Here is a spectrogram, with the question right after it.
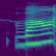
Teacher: പിന്നെ വാ എന്നുള്ള അക്ഷരം, വാ എന്നുള്ളതിന് 2 സ്ഥാനം ആവശ്യമുണ്ട്. ചുണ്ടും പല്ലും, ഇതിന്റെ രണ്ടും അതിന്റെ സ്ഥാനമാണ് വാ എന്നുള്ള അക്ഷരത്തിന്റെ.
